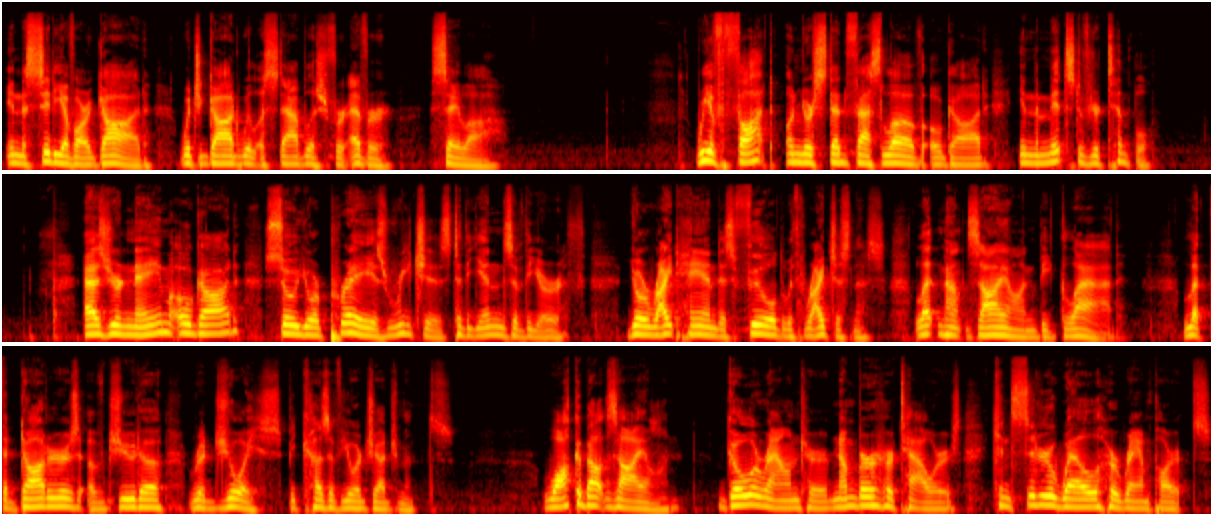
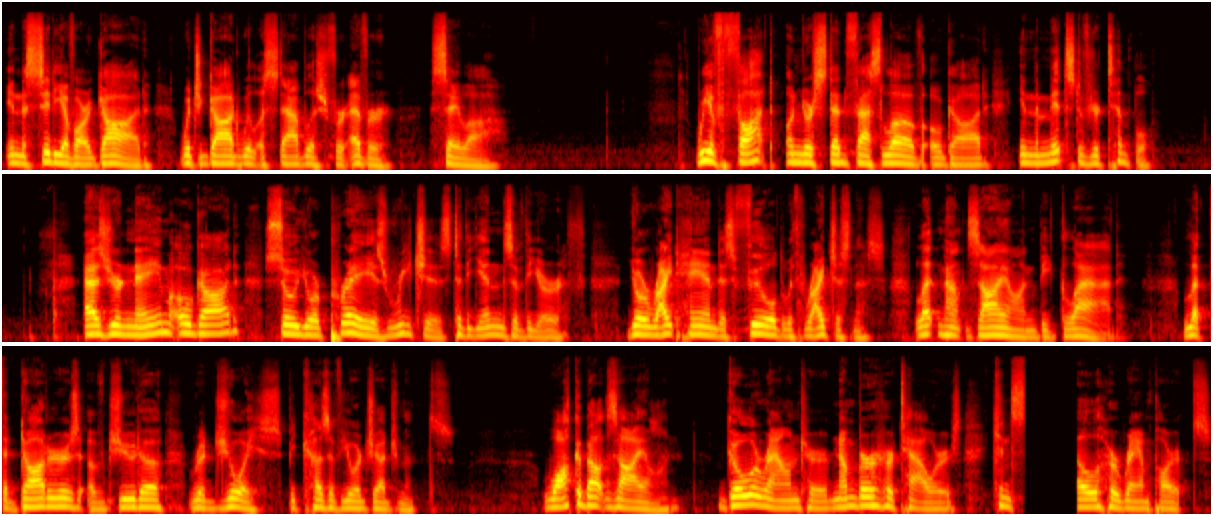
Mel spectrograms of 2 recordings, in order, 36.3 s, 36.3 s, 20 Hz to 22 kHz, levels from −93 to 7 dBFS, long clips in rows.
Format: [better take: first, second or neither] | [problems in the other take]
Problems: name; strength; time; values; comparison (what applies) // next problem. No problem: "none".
first | audio cutting out; at 34 s for 0.5 s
